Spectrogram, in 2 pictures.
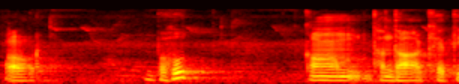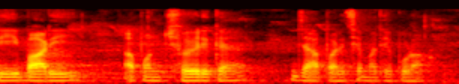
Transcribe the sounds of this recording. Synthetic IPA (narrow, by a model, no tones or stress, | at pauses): ɔːɾ | bəɦut̪ | kaːmd̪ʱə̃nd̪ʱakʰet̪ibaːɽiə̰pənt͡ʃʰojɽke | d͡ʒa̰ːpəɾt͡ʃʰeməd̪ʱjepuɽa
